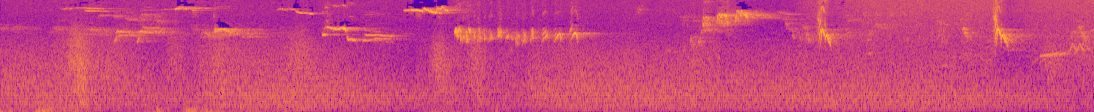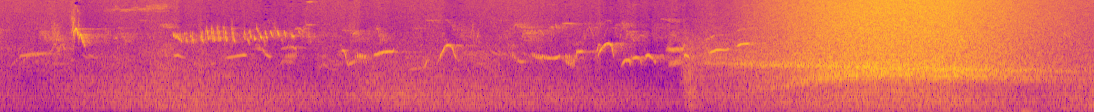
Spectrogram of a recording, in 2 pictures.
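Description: Outdoor ambience of small birds chirping in short, quick calls over a steady background hiss. About eighteen seconds in, a loud rush of noise carrying a ringing tone swells for about three seconds and then fades.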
